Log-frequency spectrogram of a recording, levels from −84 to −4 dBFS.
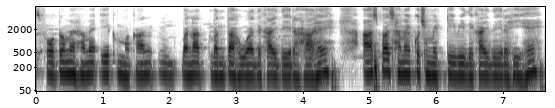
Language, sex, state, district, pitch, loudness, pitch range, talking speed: Hindi, male, Jharkhand, Jamtara, 130 Hz, -20 LUFS, 120-140 Hz, 180 wpm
